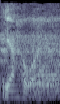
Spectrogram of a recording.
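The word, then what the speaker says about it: يهوه (יהוה): دول ثلاث صفات مهمين، كلمة الرب إلهك، الرب طبعا انتوا عارفين في العبرانية تتنطق ايه؟ يهوه، ويهوى معناها الكائن، والكائن معناها لا يزول، مطرح ما تروح هتلاقي ربنا كائن هنا هنا هنا هنا هنا.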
